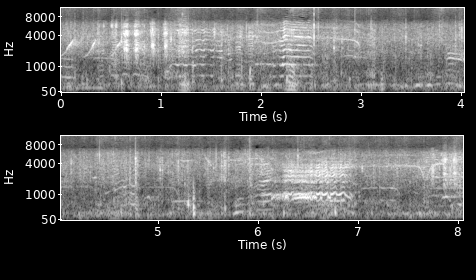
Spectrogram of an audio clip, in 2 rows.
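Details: Black goats at a free-range, antibiotic-free farm yard near Muchuksan in Gimhae, South Gyeongsang, Korea, on a clear June 2019 morning. Scattered bleats mix with dense noise, and a louder quavering bleat comes near the end.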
